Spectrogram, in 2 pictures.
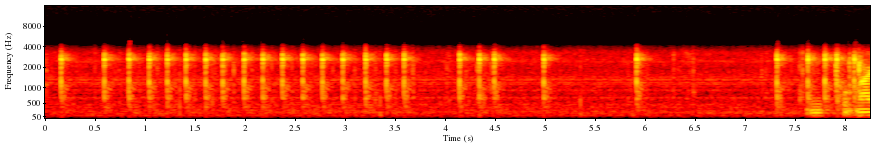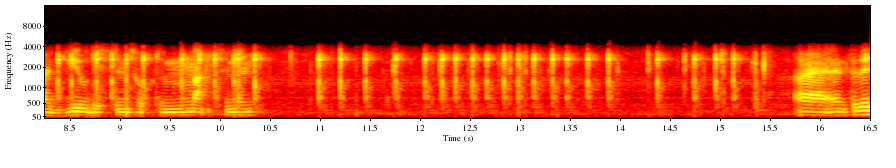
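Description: A game menu ticks rapidly as a settings slider is moved.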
